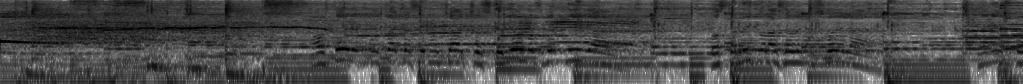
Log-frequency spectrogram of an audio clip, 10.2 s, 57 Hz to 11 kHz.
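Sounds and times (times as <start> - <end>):
whoops and yells: 0.0 - 6.6
large audience shouting and cheering after a song: 0.0 - 8.8
large audience applauding after a song: 0.0 - 10.2
speech: 3.2 - 9.4.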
